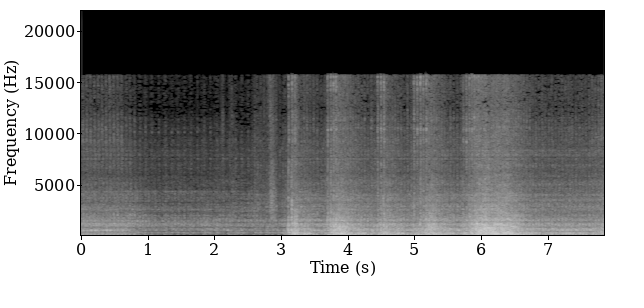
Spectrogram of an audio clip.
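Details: Honda Vario 150 scooter at 93,000 km, after an oil change to a Bimoli cooking-oil mix with a little Shell Rimula R4X: the engine catches and settles into an even idle with smooth throttle blips and no knocks. The owner says it still sounds smooth and normal.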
